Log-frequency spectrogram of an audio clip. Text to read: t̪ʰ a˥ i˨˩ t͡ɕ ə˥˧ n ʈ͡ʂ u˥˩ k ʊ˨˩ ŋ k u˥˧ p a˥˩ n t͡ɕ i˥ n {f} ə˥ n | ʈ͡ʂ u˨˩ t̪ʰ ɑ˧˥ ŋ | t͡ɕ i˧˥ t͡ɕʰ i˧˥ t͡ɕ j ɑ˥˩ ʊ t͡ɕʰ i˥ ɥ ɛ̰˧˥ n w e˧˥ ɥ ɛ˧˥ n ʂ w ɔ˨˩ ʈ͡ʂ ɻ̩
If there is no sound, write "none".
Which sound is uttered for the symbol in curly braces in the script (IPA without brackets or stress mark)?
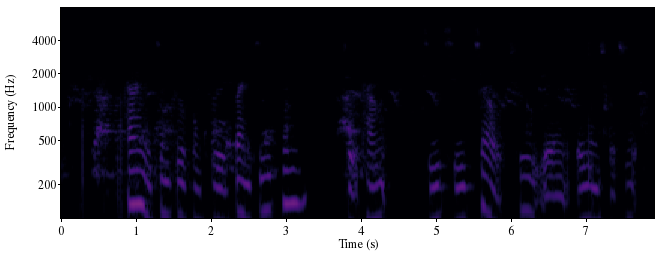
f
